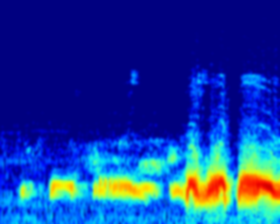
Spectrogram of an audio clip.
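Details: Spotted dove calling to stimulate other doves, beginning with soft low coos and building to two loud, full, throaty coos.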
